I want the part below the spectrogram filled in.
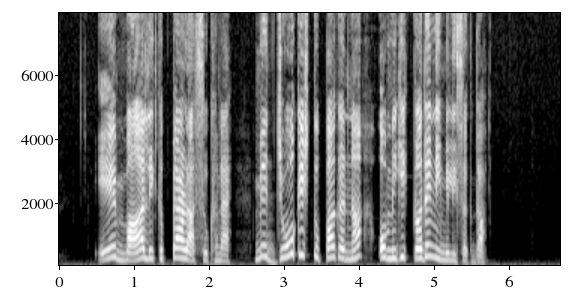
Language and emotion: Dogri, angry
